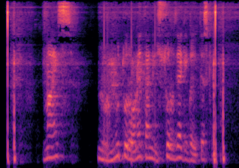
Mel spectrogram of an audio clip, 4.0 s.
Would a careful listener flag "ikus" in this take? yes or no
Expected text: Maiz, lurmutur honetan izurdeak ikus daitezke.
yes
